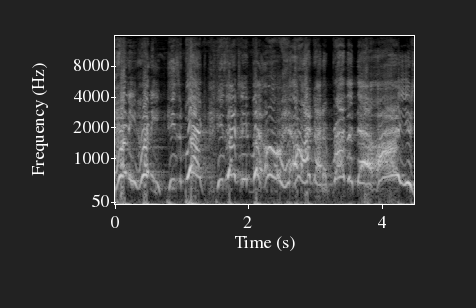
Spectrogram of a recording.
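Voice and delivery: over-the-moon excitement, very high, shrill and very loud. Retelling a caller's reaction on the phone, imitating someone hyped. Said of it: "She was so hyped".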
